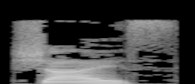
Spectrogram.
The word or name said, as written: shies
